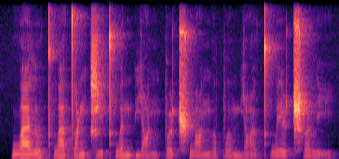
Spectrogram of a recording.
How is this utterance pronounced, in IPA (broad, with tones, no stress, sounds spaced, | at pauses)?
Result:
w ä˥ l u˨˩ t̪ʰ w ä˥˩ t̪ ɑ˥ ŋ t͡ɕ i˨˩ t̪ʰ w ə˥ n p j ɑ˨˩ ŋ p ɤ˥˧ ʈ͡ʂʰ w ɑ˥˩ ŋ ɤ˧˥ p ɤ˧˥ m j ɑ˨˩ ʊ̯ t̪ʰ w e˥ ɪ̯ ʈ͡ʂʰ ɤ˥˩ l i˨˩˦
